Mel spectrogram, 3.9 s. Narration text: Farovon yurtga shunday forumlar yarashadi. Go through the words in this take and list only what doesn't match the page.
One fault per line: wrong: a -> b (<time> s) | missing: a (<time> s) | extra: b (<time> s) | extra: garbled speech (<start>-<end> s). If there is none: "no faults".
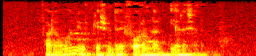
no faults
